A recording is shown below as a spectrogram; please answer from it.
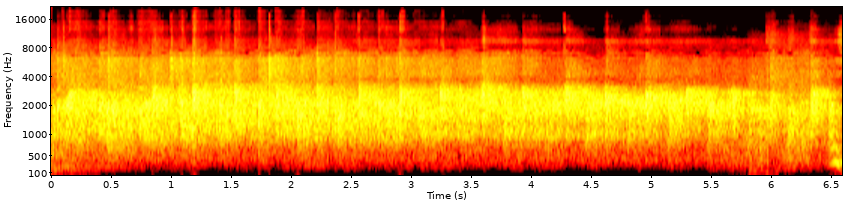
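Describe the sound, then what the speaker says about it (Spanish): A church congregation at a worship service applauds the King with loud, sustained, close clapping that stays dense and steady throughout. "dale un aplauso al Rey"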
